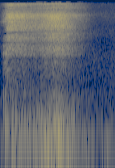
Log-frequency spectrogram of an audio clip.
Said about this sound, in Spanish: Hacer una respiración también de energía, donde podamos inhalar y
